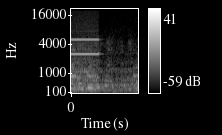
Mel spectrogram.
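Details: Steady high electronic alarm tone cutting off abruptly, then quiet room noise: IV infusion pump alarming as the door is opened on an unoccluded line and fluid pours out freely, in a veterinary assistant training demo.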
